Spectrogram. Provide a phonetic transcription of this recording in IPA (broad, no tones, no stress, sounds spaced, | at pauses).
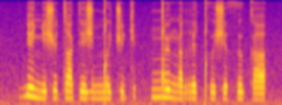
ɠ e ɲ e ʃ ø t a k e ʒ ɘ ŋ͡ǃ ɯ t͡ʃ ø c | ŋ͡ǃ ø ŋ a r ɘ ǃʰ ɯ ʃ ɘ θ ɯ k a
